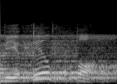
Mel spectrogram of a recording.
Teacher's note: Sughra. Jadi to-nya itu sukun asli, berarti sughra. Harus dipantulkan.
